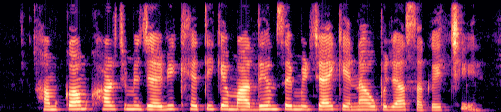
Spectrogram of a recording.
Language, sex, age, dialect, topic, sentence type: Maithili, female, 31-35, Bajjika, agriculture, question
